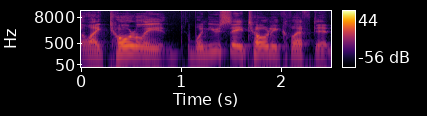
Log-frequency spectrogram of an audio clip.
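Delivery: ordinary talk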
